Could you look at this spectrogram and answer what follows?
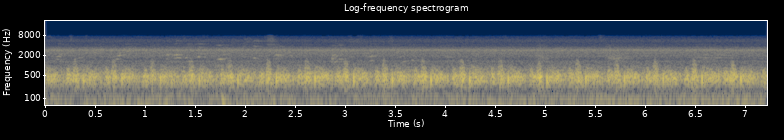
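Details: Fetal heartbeat at 13 weeks of pregnancy heard on a fetal Doppler: fast, regular whooshing pulses.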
